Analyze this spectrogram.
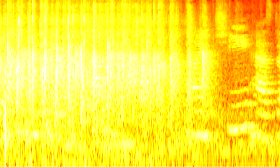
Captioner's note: audience applauds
